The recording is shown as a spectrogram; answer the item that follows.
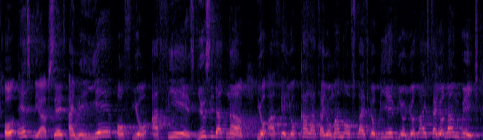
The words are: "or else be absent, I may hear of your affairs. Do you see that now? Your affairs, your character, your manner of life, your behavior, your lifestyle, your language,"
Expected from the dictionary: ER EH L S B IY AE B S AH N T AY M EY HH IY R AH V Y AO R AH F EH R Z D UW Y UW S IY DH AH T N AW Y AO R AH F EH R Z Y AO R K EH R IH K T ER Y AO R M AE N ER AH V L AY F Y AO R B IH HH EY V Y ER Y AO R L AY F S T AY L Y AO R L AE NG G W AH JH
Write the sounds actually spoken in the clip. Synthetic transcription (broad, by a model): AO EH S B IY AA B S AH N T AY M EY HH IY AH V Y AO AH F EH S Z D UW Y UW S IY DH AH T N AW Y AO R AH F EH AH Y AO K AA R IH K T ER Y AO M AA N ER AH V L AY F Y AO B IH HH EY V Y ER Y AO L AY S T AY Y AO L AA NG G W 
